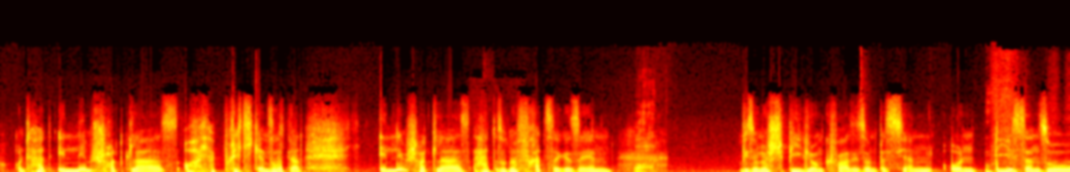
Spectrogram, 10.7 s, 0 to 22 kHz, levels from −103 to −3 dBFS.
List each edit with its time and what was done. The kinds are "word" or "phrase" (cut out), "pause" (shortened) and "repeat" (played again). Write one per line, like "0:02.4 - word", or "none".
0:04.9 - word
